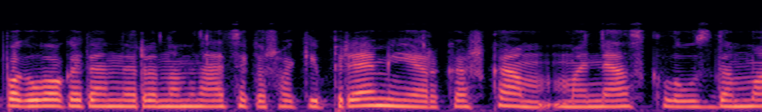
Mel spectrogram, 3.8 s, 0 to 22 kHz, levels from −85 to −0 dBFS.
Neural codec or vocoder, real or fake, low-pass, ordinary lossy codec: none; real; 7.2 kHz; Opus, 24 kbps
